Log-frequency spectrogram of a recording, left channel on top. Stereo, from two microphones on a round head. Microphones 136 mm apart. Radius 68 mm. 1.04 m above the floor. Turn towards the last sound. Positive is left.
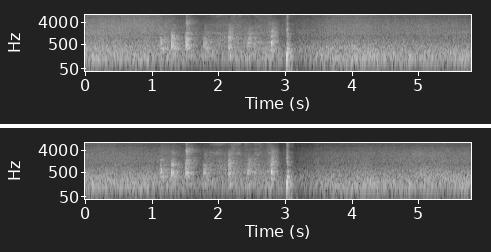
turn(degrees=-10)  # may be behind; listen again after turning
